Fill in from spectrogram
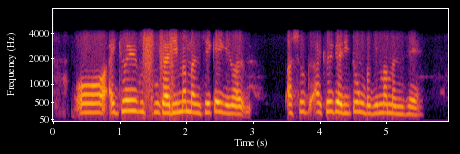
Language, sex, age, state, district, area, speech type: Manipuri, female, 30-45, Manipur, Churachandpur, urban, conversation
